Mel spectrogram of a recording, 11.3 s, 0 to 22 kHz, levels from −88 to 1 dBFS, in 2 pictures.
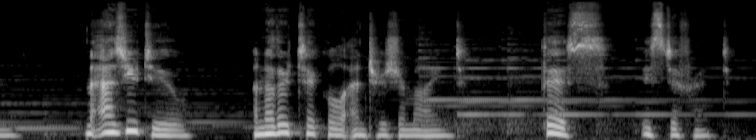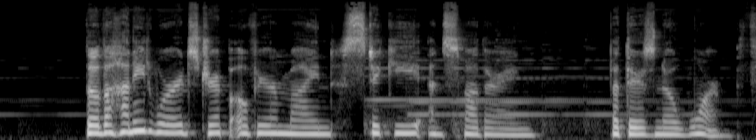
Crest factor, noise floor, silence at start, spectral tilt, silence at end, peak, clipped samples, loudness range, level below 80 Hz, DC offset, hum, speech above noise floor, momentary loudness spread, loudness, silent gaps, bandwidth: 20 dB; -67 dBFS; 0 s; -4.5 dB/octave; 0 s; -6 dBFS; under 0.1%; 5 LU; -70 dBFS; under 0.1%; none; 43 dB; 15 LU; -25 LUFS; none; 20 kHz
